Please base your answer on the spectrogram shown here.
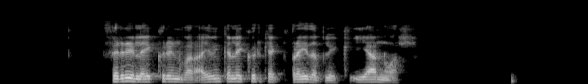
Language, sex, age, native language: Icelandic, male, 20-29, Icelandic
